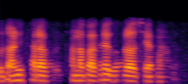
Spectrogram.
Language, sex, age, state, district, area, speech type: Odia, male, 45-60, Odisha, Kandhamal, rural, conversation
